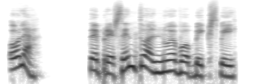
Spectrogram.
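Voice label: onboarding provision greeting, Spanish; Samsung Galaxy S10; Bixby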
